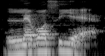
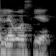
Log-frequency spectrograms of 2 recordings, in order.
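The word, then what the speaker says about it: Lavoisier: है फ्रेंच की, तो वो फ्रेंच के प्रोनाउंसिएशन को इंडियन तरीके से बोलती है। जैसे कि यहाँ पे लेवोसियर, लेवोसियर, लेवोसियर, लेवोसियर, ऐसे नहीं बोलना है, ऐसे नहीं बोलना है, एंटोनी लॉरेंट लेवोसियर।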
